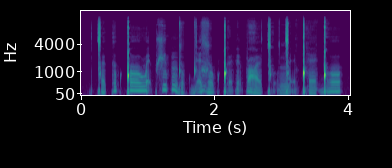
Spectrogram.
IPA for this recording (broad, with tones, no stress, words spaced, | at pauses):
ǀə˩kə˥pǃoː˥ wɛ̰˥pʃɨ˥pndo˩p dɛ̰˥zoː˩pǃʰə̰˩ ɗə̰˥pʕəː˩ǀʰo̰˩ ŋ͡ǀɛ̰˩ǃʰɛ˩ ɡ͡ǃo˥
